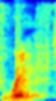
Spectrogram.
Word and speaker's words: Ralph: How do you say his name? It's Rafe, technically, right? Rafe Fiennes? Yeah. He comes in, right. He comes in. It's spelled Ralph, but he says it's Rafe.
